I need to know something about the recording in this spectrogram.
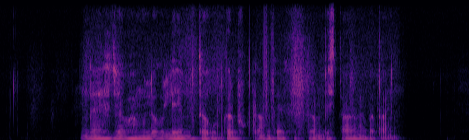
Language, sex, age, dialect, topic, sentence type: Magahi, male, 18-24, Western, banking, question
